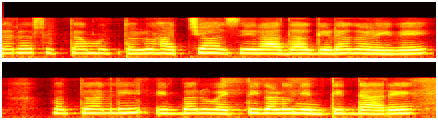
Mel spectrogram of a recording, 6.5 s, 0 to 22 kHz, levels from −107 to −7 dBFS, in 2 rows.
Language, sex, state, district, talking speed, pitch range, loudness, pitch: Kannada, female, Karnataka, Bidar, 90 wpm, 245-260 Hz, -15 LUFS, 255 Hz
